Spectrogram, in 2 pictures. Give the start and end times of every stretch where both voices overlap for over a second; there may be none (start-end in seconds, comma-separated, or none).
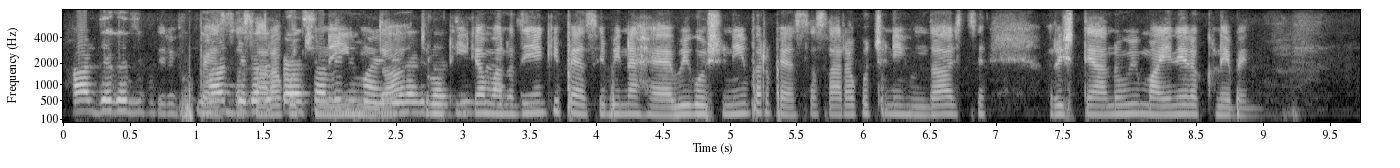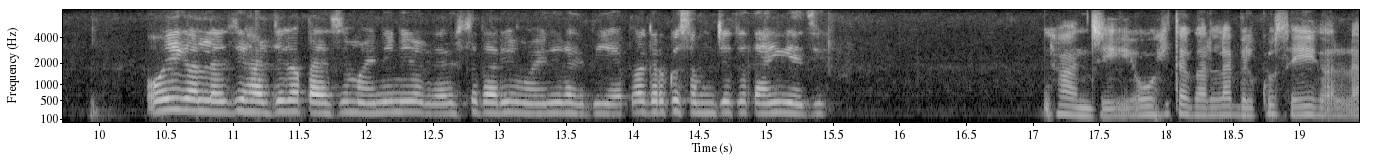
1.1-3.6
